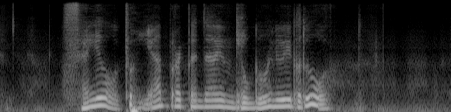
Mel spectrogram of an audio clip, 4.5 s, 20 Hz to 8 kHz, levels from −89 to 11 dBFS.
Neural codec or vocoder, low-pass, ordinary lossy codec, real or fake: codec, 16 kHz, 0.5 kbps, FreqCodec, larger model; 7.2 kHz; none; fake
